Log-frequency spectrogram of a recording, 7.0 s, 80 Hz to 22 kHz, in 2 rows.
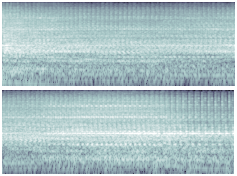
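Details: Ford Sierra 2.0 OHC carburetted engine at idle: sharp, regular knock about four times a second; engine knock, cause undetermined.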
